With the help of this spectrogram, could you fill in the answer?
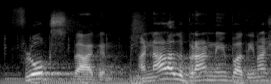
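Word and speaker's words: Volkswagen: அண்ட் மூணாவது பார்த்தீங்கன்னா holes வேகன். So again இது ஒரு கார் கம்பெனி பிராண்டு. ஸோ இந்தியாவில் வந்து நம்ம இதே மாதிரி தான் ப்ரொனவுன்ஸ் பண்ணுவோம். பட் வந்து ஜெர்மனில் அது எப்படி சொல்லுவாங்கன்னு பார்த்தீங்க அப்படின்னா ஃப்ளோக்ஸ் வேகன்.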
